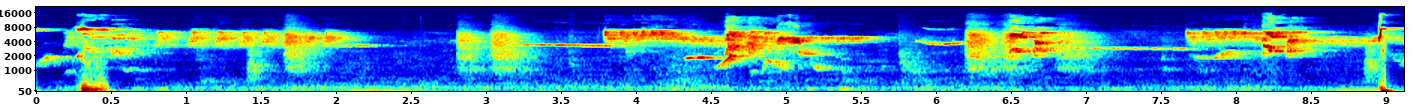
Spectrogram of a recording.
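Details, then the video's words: Chestnut-tailed starling used as a lure: rasping, squawking bursts and high buzzy phrases in short bouts, with a sharp click at the start and the end. "Pancingan Jalak RIO RIO"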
